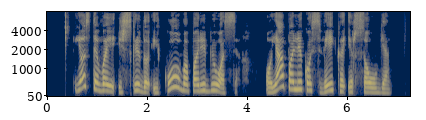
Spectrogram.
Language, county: Lithuanian, Vilnius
